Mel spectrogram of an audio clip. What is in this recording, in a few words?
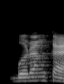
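"berangkai", Malay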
